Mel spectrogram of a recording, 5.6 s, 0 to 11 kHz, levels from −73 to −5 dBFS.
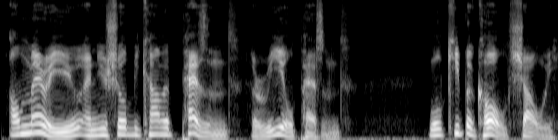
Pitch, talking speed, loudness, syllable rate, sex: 120 Hz, 195 wpm, -17 LUFS, 5.3 syllables/s, male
